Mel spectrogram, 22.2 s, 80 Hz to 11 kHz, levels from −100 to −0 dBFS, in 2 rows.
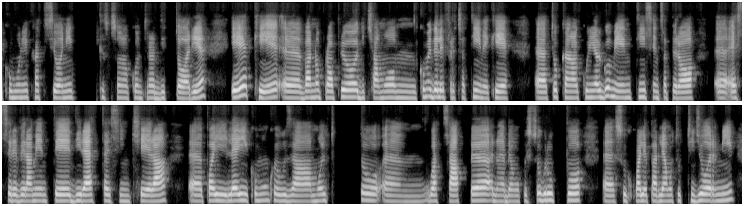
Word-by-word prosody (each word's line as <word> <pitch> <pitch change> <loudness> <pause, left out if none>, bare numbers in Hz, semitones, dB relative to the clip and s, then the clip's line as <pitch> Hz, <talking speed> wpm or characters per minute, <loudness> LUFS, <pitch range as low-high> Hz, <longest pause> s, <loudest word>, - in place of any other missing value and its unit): comunicazioni 210 0 -4 0.4
che 215 - -11
sono 200 -1 -6
contraddittorie 195 +2 0 0.3
e 260 +7 +6
che, 215 -2 +3 0.3
uhm, - - -6
vanno 210 +2 +2
proprio 215 +3 +2
diciamo, 200 0 -2
mhmm, 200 -1 -5
come 235 +5 -2
delle 225 -1 +3
frecciatine 210 -1 -4
che, 195 0 +2 0.3
uhm, 190 0 +2
toccano 205 -2 -1
alcuni 215 +2 -3
argomenti 220 -1 +1
senza 210 0 -6
però, 195 +1 +2 0.3
ehm, 195 -1 -1
essere 200 0 0
veramente 195 +1 +2
diretta 195 +1 +3
e 195 - -2
sincera. 190 +2 +1 0.3
Uhm, 190 0 0
poi 205 0 +3
lei 205 +1 +4
comunque 210 +1 -6
usa 185 -1 0
molto 200 +2 -4 0.4
uhm, 185 -5 -4
WhatsApp, 195 -2 0
noi 205 -2 +3
abbiamo 185 0 -4
questo 200 +3 -3
gruppo, 220 0 +1 0.3
ehm, 185 0 -1
sul 185 +1 -4
quale 195 0 +2
parliamo 195 0 -1
tutti 200 +1 -9
i - - -2
giorni, 210 +3 +1
200 Hz, 125 wpm, -22 LUFS, 195-210 Hz, 0.4 s, e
